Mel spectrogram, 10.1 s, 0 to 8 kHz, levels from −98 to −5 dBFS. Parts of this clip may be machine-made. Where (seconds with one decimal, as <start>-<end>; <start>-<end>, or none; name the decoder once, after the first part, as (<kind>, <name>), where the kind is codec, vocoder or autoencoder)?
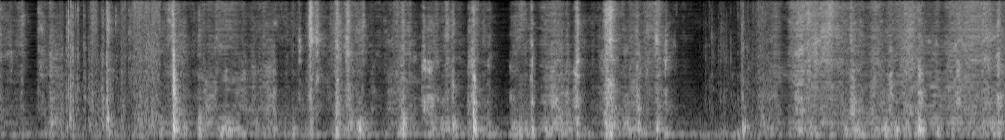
0.0-0.6 (vocoder, HiFi-GAN); 1.6-7.0; 7.7-10.1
